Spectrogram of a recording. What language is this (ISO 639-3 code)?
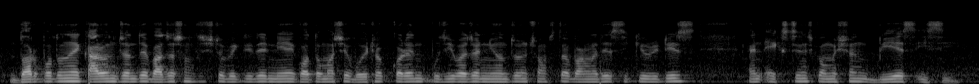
ben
